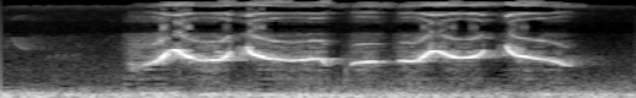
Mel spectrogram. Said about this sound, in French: On comprend presque le grec quand on a le Ephaïsto et qu'on entend le sifflement des Ephaïsto.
